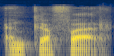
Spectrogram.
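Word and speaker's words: kaphar: Se pronuncia exactamente así, ancafar.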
